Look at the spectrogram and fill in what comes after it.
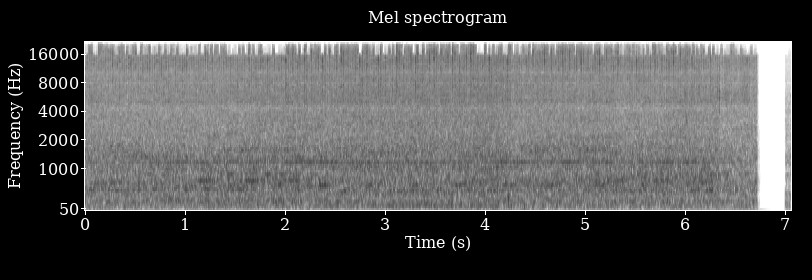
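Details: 2007 Ford F-150 5.4 3V at idle after ticking noise was fixed: steady even engine hum, no ticking or tapping; normal idle.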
